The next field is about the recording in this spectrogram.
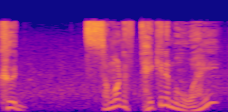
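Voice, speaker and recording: A man's voice: fairly high pitch, wildly swooping pitch, normal speed, a little hiss or hum. A man playing an anxious, bewildered young patrol knight in a video game, agitated as he speaks. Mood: panicked, bewildered.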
